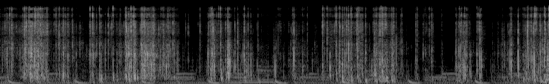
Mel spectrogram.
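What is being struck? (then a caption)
Metallized plastic foil pouch. Two hands crumple, squeeze and rub a small sealed silver-white metallized plastic foil blind-box pouch printed with HeyDolls branding, with a figure inside, possibly starting to tear it open. Dense, bright crinkling and crackling rustles run continuously, swelling and easing in irregular bursts with very short, dry decays.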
